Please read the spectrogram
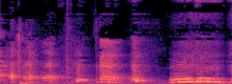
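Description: A toddler laughing in several short bursts, the loudest near the end.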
